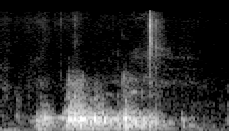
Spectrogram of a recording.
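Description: A man's low, drawn-out hum or groan while thinking, lasting about a second and a half, with a short click near the end.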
